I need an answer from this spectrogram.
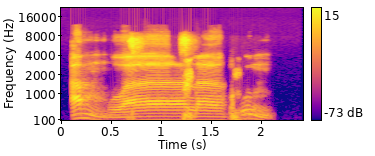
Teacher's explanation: mim sukun bertemu dengan huruf wawu, bacaan idhar safawi, dibaca jelas. Wawu fathah alif mat tobi'i, panjang 2 harokat.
